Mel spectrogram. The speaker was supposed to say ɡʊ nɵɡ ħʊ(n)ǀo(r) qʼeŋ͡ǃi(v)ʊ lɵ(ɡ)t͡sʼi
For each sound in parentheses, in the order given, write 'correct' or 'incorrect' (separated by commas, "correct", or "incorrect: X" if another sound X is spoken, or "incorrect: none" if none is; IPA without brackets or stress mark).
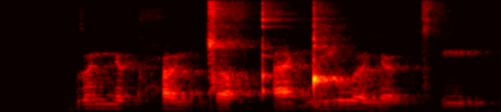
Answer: correct, incorrect: χ, incorrect: w, correct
